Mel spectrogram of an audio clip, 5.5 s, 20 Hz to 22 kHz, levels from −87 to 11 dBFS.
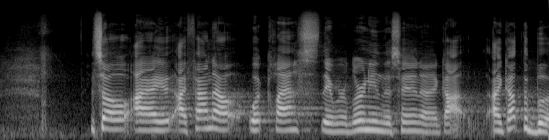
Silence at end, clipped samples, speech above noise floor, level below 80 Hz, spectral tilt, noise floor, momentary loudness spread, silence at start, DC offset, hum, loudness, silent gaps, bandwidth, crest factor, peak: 0 s; under 0.1%; 27 dB; -66 dBFS; -4 dB/octave; -47 dBFS; 6 LU; 0.25 s; under 0.1%; none; -20 LUFS; none; 16 kHz; 20 dB; 0 dBFS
